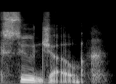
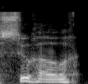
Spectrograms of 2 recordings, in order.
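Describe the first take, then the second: First: The middle consonant is an English J sound. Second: The middle consonant is an H sound. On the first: This is how the spelling looks. The speaker calls it wrong. "It looks like Sujo" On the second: This is how the Spanish title is properly said. The speaker calls it right. "closer to the proper pronunciation"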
